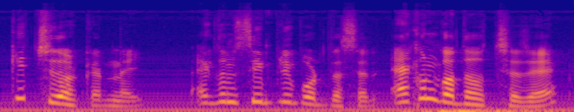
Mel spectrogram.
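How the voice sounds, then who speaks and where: A man teaching a class in a casual, chatty way, quizzing students by name and often wrapping up points with a quick "done". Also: sits high, very animated, a little hiss or hum. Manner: colloquial, keeps saying "done" and "see". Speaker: ICT teacher. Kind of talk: casual live class lecture.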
